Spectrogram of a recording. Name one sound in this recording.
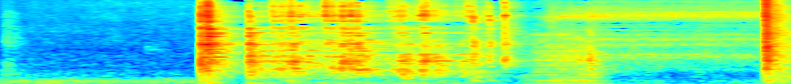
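A pot clanks down onto a stove burner.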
